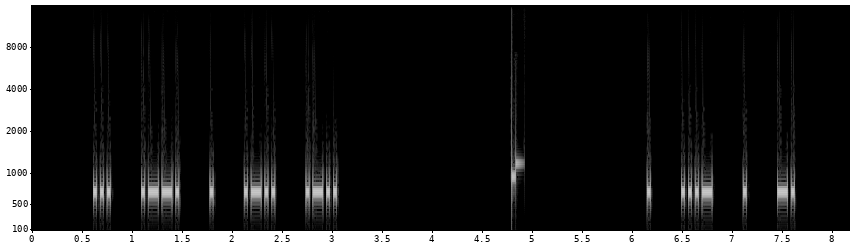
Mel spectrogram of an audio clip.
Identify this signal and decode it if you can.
Morse code, heard as a keyed tone, about 34 wpm, spaced as for 20 wpm, 690 Hz. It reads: SPELL EVEN
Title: 3x Character Spacing - Top 200 Words - 35wpm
